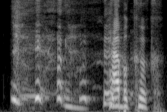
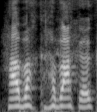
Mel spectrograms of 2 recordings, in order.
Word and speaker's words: Habakkuk: I'm not going to pronounce it. Okay. And I'm not going to help you. Habakkuk. Habakkuk.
